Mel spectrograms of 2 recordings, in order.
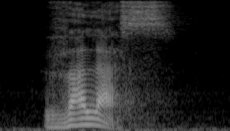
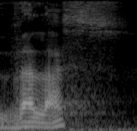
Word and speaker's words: Wallace: So next time you go to the Wallace collection, remember to pronounce it properly. La Valas.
